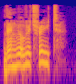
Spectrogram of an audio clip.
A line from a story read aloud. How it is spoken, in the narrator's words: Sadius said with a sigh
